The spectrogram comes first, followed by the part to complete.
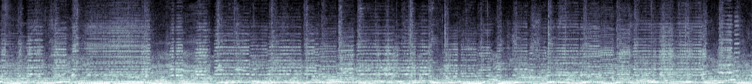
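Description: Accordion music: a lively traditional tune over a regular, alternating bass line, playing without a break.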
